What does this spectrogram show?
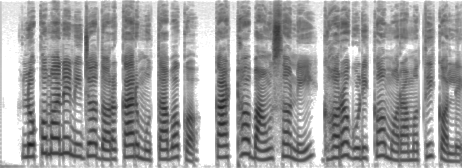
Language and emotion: Odia, neutral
